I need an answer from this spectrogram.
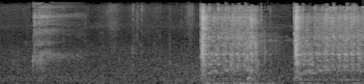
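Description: A car engine cranks and fails to stay running: a few rough starter bursts, the later two louder and longer, each dying back into a low steady hum without catching.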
